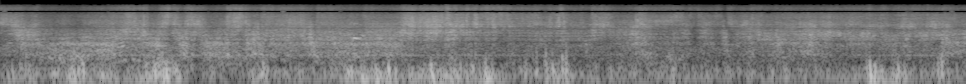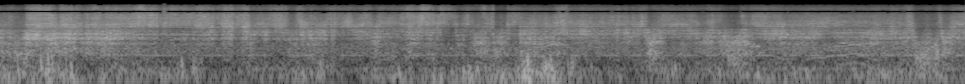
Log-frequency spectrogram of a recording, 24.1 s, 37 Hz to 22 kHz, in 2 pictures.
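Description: K-9 II two-motor high-velocity dog dryer running with both motors, a steady rushing hiss of air from the hose and nozzle that swells and fades every few seconds as the nozzle is moved through a wet puppy coat.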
